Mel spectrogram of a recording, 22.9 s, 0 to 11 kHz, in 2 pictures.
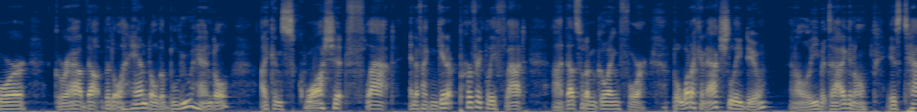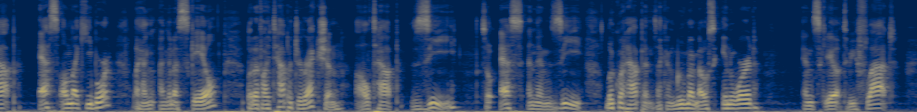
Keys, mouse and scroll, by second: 2.6-5.6 drag.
